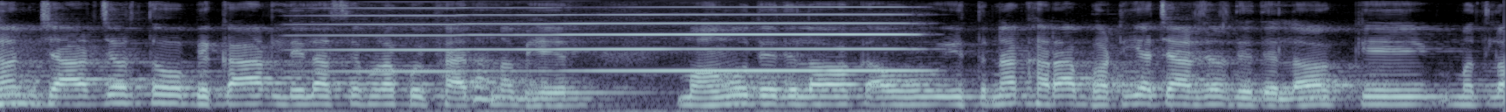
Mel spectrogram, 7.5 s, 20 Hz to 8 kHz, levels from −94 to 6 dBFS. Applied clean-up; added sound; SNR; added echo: none; Bowed string instrument; 0 dB; none.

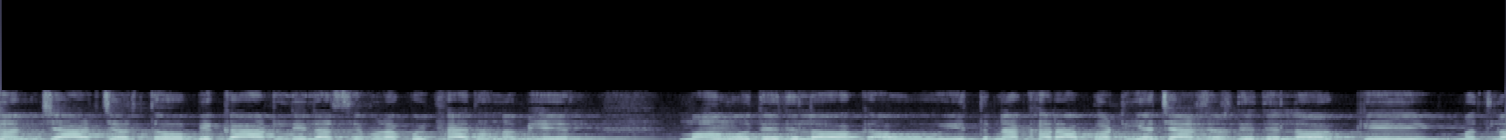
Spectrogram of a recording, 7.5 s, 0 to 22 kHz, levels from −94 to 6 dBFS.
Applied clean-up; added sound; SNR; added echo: none; none; none; none.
